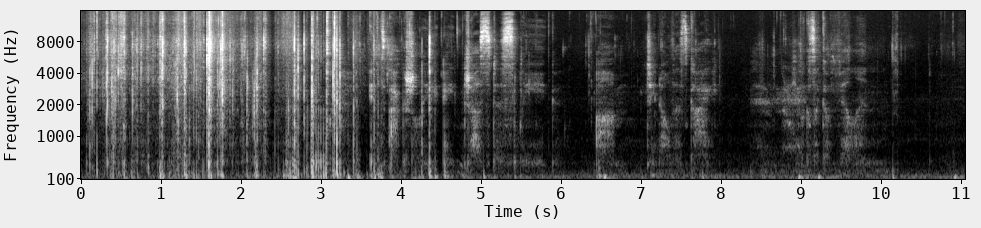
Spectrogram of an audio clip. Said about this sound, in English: Let me open up my paper here. Oh!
